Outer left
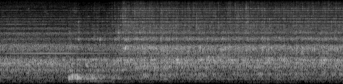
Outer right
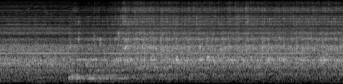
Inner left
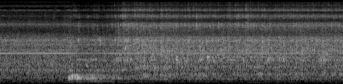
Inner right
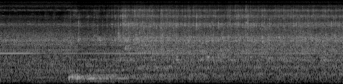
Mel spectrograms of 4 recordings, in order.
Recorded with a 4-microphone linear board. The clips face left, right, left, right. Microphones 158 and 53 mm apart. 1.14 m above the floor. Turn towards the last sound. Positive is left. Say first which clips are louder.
# outer left 6 dB, inner left 1 dB
turn(degrees=40)  # may be behind; listen again after turning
